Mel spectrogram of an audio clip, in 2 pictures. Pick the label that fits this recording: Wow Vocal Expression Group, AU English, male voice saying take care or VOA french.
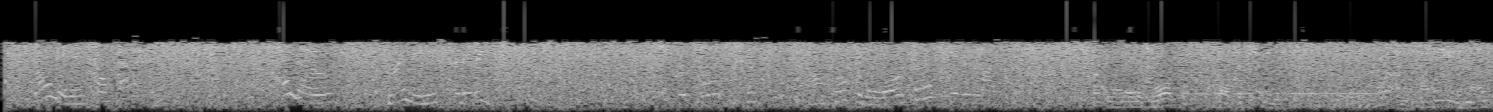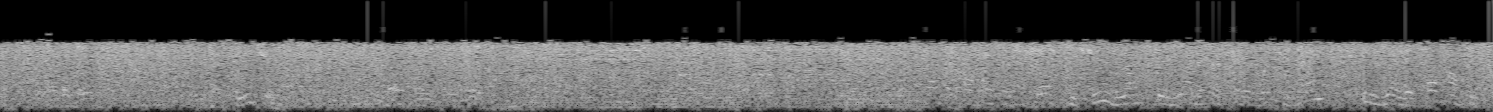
VOA french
